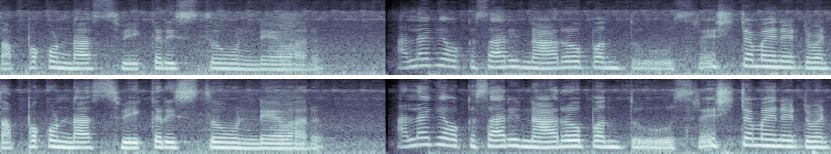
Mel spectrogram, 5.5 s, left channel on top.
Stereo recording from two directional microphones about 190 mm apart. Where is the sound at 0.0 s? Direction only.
25° right (ahead or behind).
